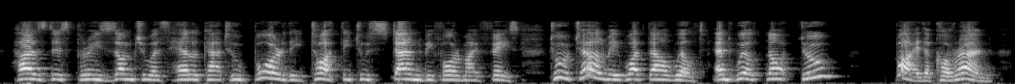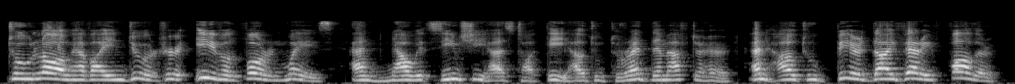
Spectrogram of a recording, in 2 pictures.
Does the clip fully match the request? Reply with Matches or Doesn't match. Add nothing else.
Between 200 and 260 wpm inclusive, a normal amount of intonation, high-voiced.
Doesn't match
